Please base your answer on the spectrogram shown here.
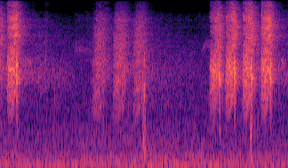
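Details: In a spring morning apartment-complex wood, an oriental magpie protecting its young on the ground from a cat gives harsh, rattling alarm chatter in three bursts of rapid grating notes, the last about five loud rasps, over quiet hiss.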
